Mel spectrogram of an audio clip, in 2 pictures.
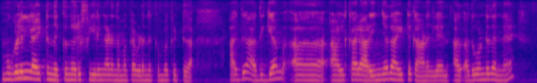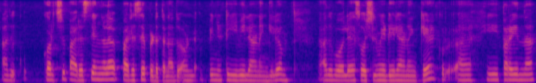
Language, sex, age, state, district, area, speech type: Malayalam, female, 30-45, Kerala, Wayanad, rural, spontaneous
